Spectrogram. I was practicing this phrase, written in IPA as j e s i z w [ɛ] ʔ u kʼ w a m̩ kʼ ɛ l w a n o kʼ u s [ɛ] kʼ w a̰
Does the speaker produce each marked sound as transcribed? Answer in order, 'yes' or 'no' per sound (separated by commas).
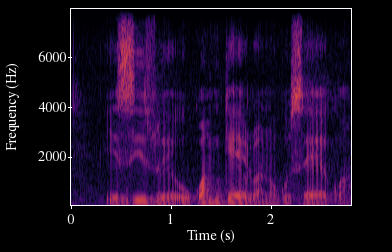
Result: yes, no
